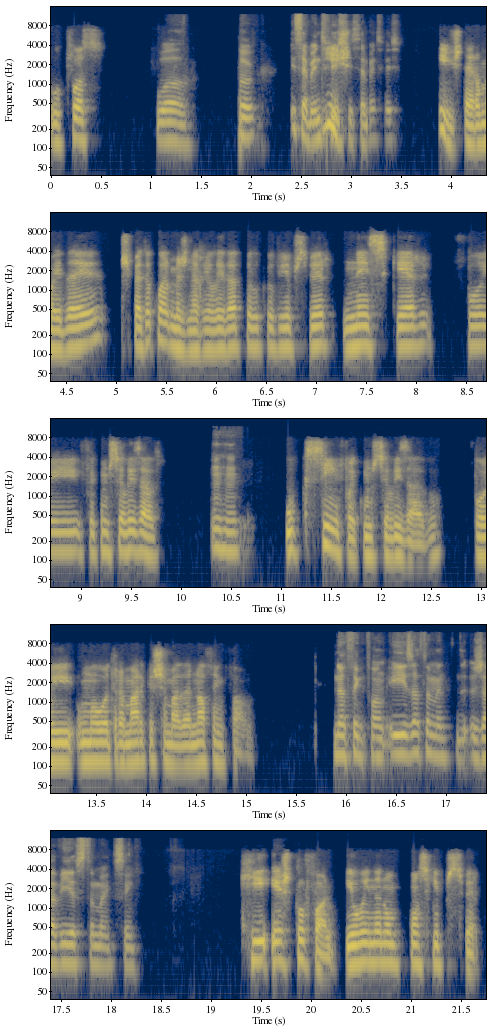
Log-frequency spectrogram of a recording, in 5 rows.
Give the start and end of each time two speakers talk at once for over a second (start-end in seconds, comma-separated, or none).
none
